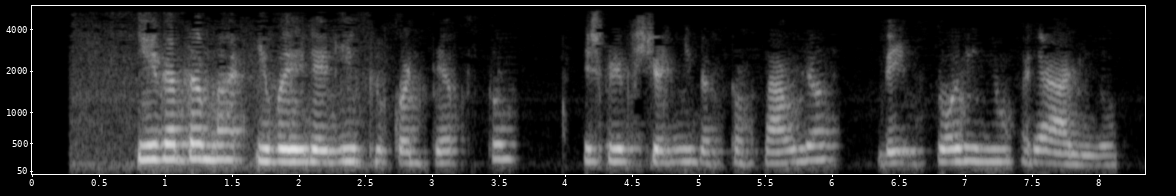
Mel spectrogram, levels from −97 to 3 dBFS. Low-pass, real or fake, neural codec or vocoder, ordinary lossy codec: 5.4 kHz; fake; codec, 24 kHz, 6 kbps, HILCodec; MP3, 24 kbps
